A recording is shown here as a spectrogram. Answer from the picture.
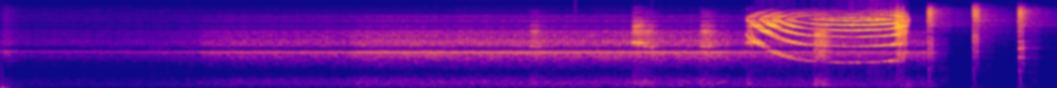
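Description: Electronic music from a synthesizer: a steady high tone over a swelling wash of noise, then looping pitch sweeps near the end that cut off suddenly, followed by sharp percussive hits.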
